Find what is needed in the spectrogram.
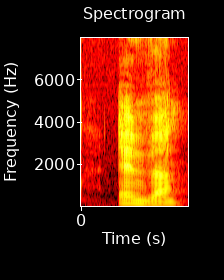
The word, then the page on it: envan: envans; provençal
